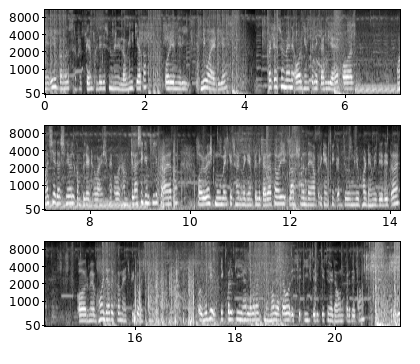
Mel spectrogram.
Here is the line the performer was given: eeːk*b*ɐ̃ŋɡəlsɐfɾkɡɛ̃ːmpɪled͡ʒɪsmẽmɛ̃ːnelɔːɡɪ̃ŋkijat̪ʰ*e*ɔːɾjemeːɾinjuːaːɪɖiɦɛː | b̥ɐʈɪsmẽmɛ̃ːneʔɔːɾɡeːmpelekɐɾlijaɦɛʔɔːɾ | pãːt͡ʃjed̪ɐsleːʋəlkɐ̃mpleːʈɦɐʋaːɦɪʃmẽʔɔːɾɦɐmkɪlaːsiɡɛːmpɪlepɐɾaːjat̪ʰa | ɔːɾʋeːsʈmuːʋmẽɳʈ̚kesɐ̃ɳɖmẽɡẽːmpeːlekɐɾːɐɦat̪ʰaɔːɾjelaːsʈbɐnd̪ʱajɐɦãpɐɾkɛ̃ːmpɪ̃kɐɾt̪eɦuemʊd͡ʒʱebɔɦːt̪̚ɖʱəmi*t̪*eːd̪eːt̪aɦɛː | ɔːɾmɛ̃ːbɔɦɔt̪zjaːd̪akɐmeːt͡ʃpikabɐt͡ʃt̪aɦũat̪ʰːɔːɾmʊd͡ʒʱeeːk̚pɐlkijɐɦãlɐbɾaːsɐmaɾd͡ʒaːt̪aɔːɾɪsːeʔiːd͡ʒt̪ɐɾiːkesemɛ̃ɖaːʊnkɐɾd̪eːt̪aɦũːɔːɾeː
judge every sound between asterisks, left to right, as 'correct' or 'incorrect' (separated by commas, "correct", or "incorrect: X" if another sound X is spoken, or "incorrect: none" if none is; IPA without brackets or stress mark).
correct, incorrect: a, incorrect: d̪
